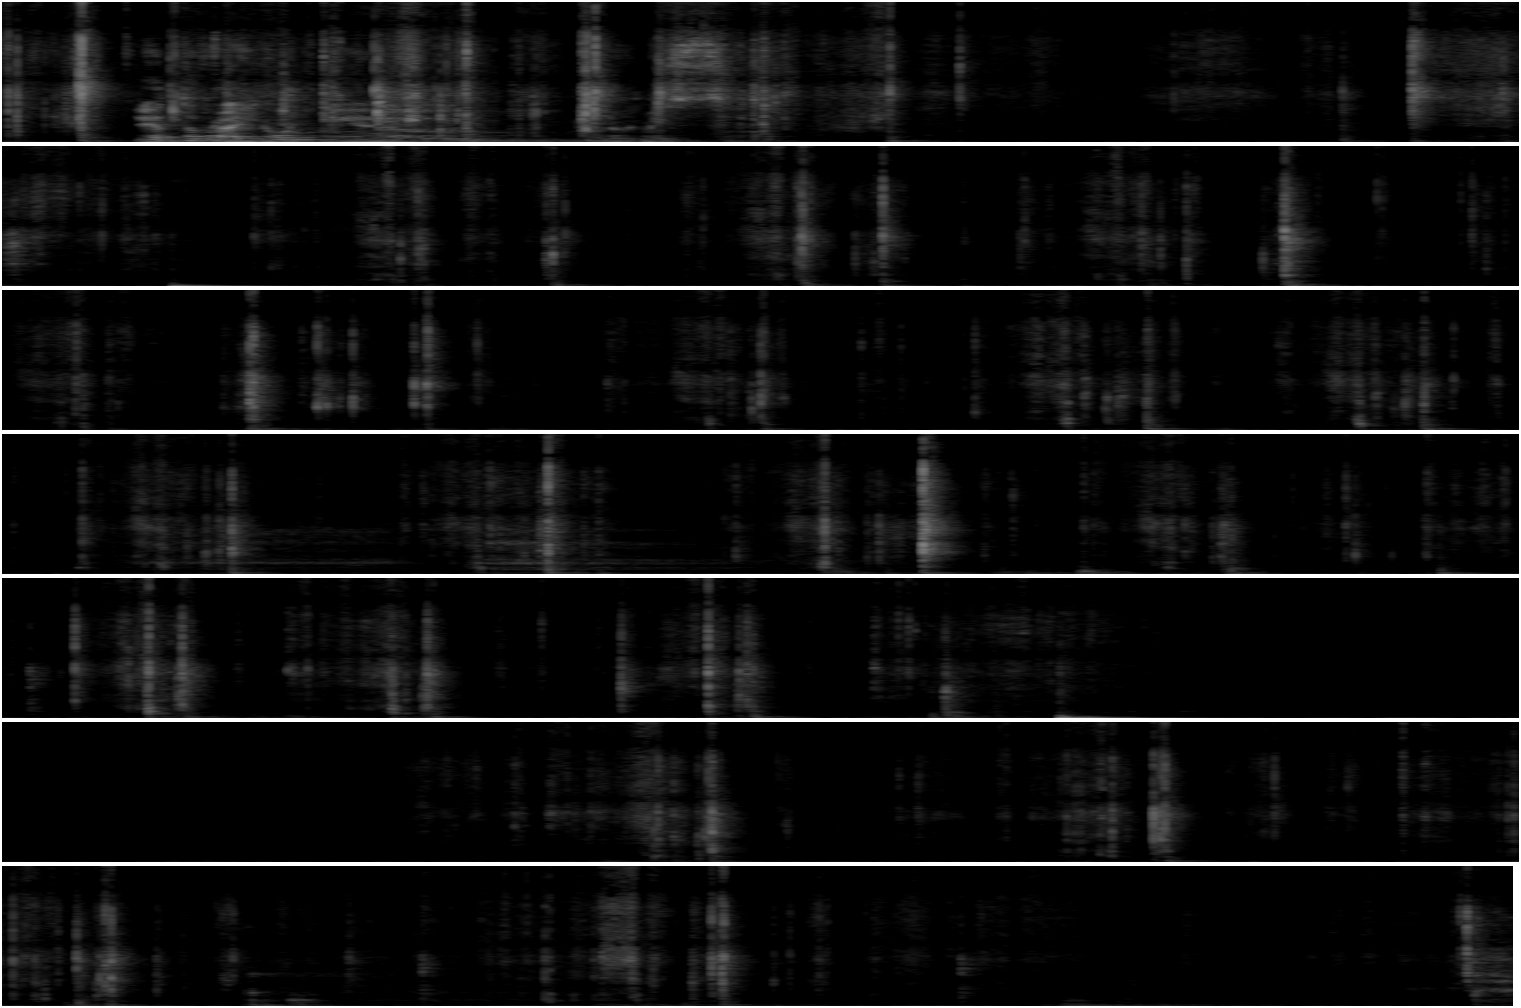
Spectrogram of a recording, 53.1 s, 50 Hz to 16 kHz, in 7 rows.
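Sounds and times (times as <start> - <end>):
card rustle: 0.0 - 4.9.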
